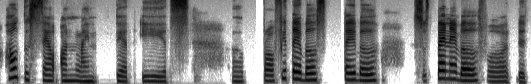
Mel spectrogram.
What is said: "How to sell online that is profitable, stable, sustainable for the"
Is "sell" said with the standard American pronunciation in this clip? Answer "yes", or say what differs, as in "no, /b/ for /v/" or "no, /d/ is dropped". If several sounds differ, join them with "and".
yes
